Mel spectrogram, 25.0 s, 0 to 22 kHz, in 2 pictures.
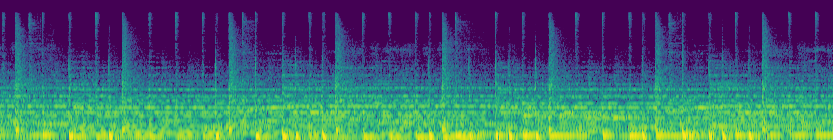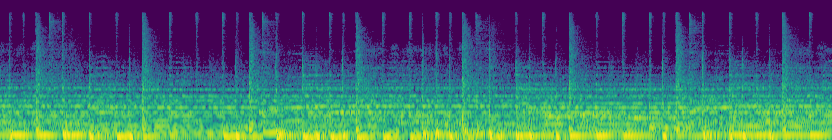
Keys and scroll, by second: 4.9 v, 23.5 3.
